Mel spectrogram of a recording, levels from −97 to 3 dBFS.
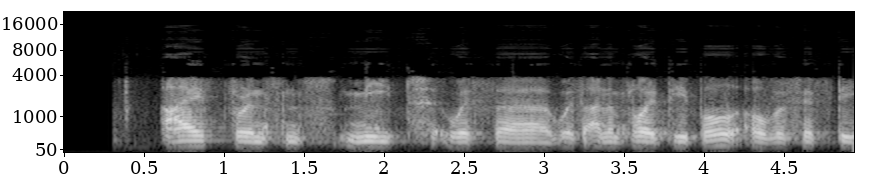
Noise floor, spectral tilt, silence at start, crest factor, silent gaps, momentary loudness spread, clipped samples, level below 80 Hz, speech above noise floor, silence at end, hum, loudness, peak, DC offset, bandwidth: -46 dBFS; -7.5 dB/octave; 0.6 s; 18 dB; none; 9 LU; under 0.1%; -74 dBFS; 27 dB; 0 s; none; -20 LUFS; -2 dBFS; under 0.1%; 4 kHz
